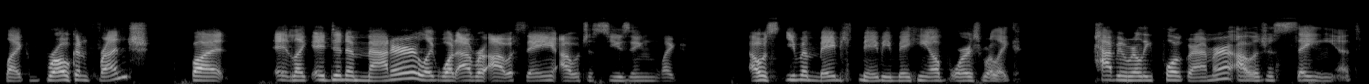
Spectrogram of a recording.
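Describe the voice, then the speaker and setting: A young woman talking as a podcast guest, rambling from point to point and leaning on "like" constantly. Her voice has a gravelly edge and a bright, forceful tone, recorded close and dry. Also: fairly low pitch, steady tone, a little slow, no echo, dull audio. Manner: rambling, heavy use of "like". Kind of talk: casual chat.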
